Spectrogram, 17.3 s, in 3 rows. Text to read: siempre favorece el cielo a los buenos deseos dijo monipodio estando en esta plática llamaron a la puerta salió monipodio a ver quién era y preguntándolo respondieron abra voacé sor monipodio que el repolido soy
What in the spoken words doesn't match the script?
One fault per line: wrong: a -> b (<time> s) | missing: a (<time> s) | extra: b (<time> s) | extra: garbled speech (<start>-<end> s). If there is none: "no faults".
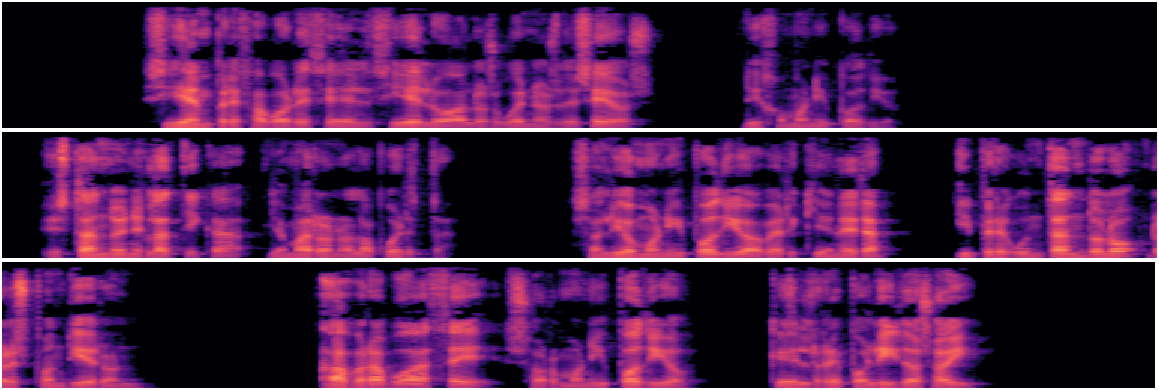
missing: esta (6.5 s)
